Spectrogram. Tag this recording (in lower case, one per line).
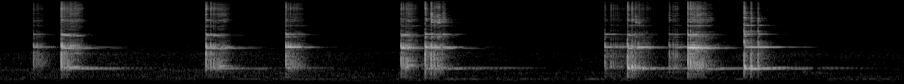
glass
